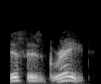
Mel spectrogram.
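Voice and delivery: high, delighted exclamation; excited delight. A narrator's reading. Kender trying out the new lance, excited. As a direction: pitch it up with eager delight.

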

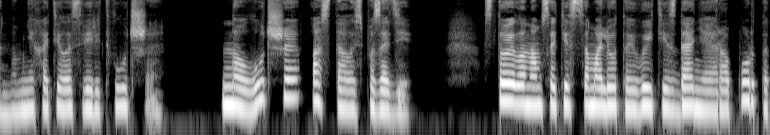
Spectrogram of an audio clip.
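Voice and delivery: plain reading voice

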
